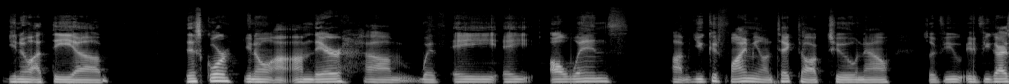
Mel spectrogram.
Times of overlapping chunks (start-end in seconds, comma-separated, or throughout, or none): 5.71-5.73, 9.73-9.76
